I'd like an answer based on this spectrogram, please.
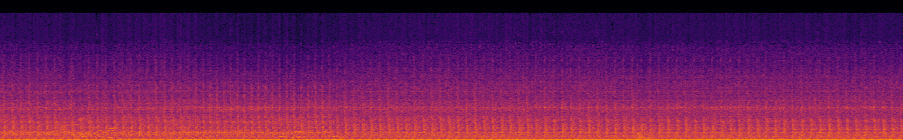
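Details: Turbocharged Honda Accord at first start-up after sitting: a steady idle with a fast, even metallic knock on every beat, plus lifter noise. Feared to be rod knock, but it is the exhaust pipe/headers hitting the frame.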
